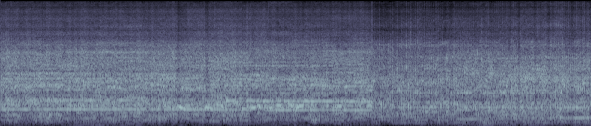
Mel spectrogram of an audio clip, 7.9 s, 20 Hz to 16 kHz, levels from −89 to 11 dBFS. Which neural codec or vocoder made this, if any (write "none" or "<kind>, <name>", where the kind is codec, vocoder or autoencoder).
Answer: codec, SNAC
